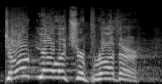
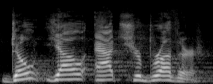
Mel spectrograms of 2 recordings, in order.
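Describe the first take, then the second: First: It is yelled in a loud voice. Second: It is said in a calm voice.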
